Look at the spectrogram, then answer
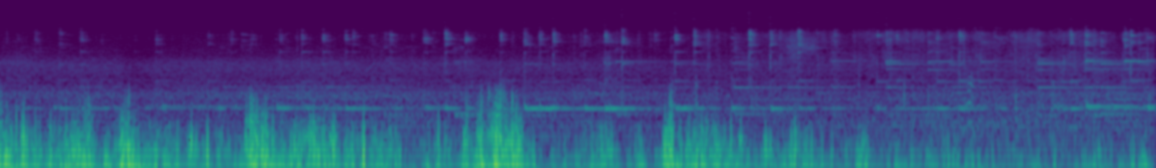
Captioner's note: cow bells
